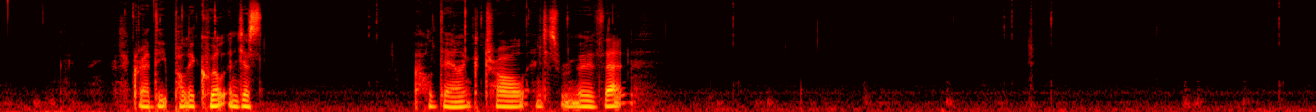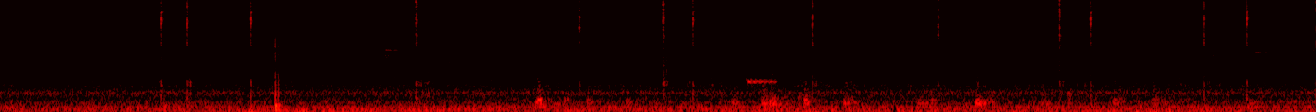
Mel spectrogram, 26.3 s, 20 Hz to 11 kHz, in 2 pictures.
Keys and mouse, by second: 1.1 click, 3.6 ctrl+click, 5.5-7.2 middle drag, 10.4-12.6 middle drag, 14.6 middle click, 15.5-17.2 middle drag, 18.8-19.7 drag, 19.9-21.1 middle drag, 22.4 click, 23.9-25.1 middle drag, 25.5-26.2 middle drag.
